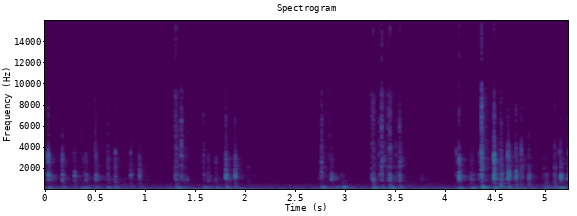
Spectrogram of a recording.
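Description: Fingertips of both hands type on a backlit full-size mechanical keyboard with white and dark teal plastic keycaps. Quick, crisp key presses come in irregular bursts over a low steady hum, each click short and bright with little ring.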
